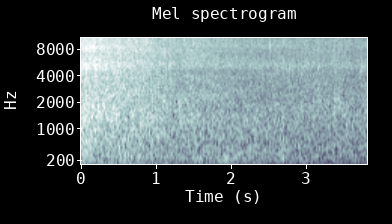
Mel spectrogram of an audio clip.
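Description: Sea waves wash onto a sandy shore in a continuous, hissing rush of surf, steady and easing slightly in loudness, with no voices present.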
